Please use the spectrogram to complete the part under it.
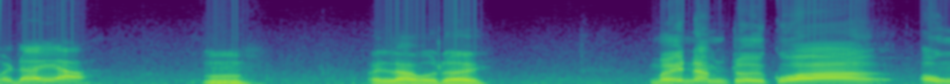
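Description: A young man speaks up close.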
